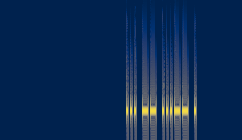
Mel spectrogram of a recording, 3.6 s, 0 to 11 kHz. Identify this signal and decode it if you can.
Morse code, heard as a keyed tone, about 40 wpm, 700 Hz. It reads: SM3E
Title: DXCC-100 Call Signs - 4 Characters - Repeated 3x - 40wpm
